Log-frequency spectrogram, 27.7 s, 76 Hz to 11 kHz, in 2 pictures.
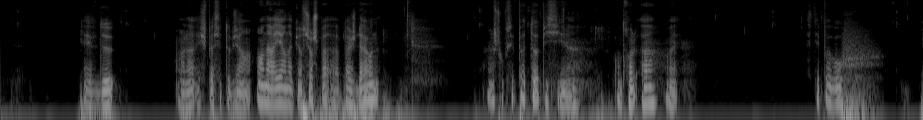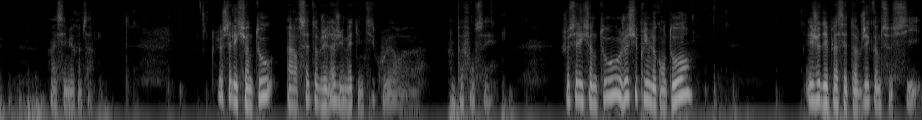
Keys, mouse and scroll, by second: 0.1 click, 1.2 d, 1.8 click, 5.7 F2, 7.1 click, 7.8 click, 8.1 middle click, 8.2 middle click, 8.4 middle click, 8.6 scroll up 2, 9.0 ctrl+a, 10.3-11.6 drag, 12.3-13.4 drag, 15.0 middle click, 15.3 F1, 15.7 click, 16.3 middle drag, 16.9 click, 18.2 click, 18.8 click, 20.6 d, 21.1 click, 21.7 click, 23.2 middle click, 24.1 middle click, 24.6 click, 25.5 click, 26.2-27.5 ctrl+drag.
